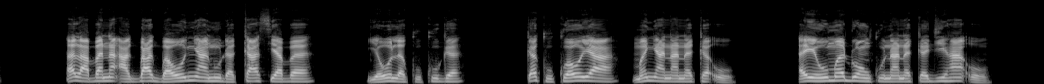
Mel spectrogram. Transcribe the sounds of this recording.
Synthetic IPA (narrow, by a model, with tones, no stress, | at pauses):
ɛ˦la˨bɛ˦nã˦ʔa˨ɡ͡ba˦ɡ͡ba˨wo˦ɲã˦nũ˦ɖɛ˨ka˦si˨a˨bɛ˦ | jɛ˨wo˦lɛ˨ku˨ku˦ɡɛ˦ | kɛ˦ku˨ku˦a˦wo˦ja˦˨mɛ̃˦ɲã˦nã˨nɛ̃˨kɛ˦ʔo̰˨ | e˦jɛ˦wo˦mɛ̃˦ɖo˦ɔ̃˨ŋ̩˦ku˦nã˨nɛ̃˨kɛ˦d͡ʑi˦ɦã˦ʔo̰˨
